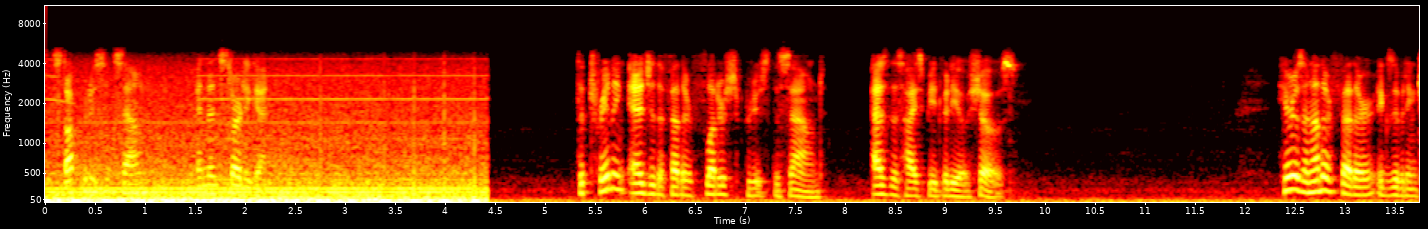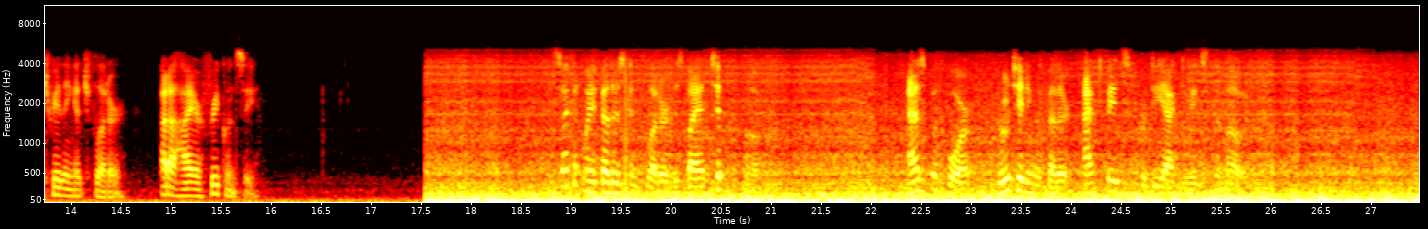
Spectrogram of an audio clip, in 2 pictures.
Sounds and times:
Speech: 0.0 - 2.3, 5.3 - 9.8, 12.4 - 15.9, 18.8 - 21.0, 22.4 - 25.8.

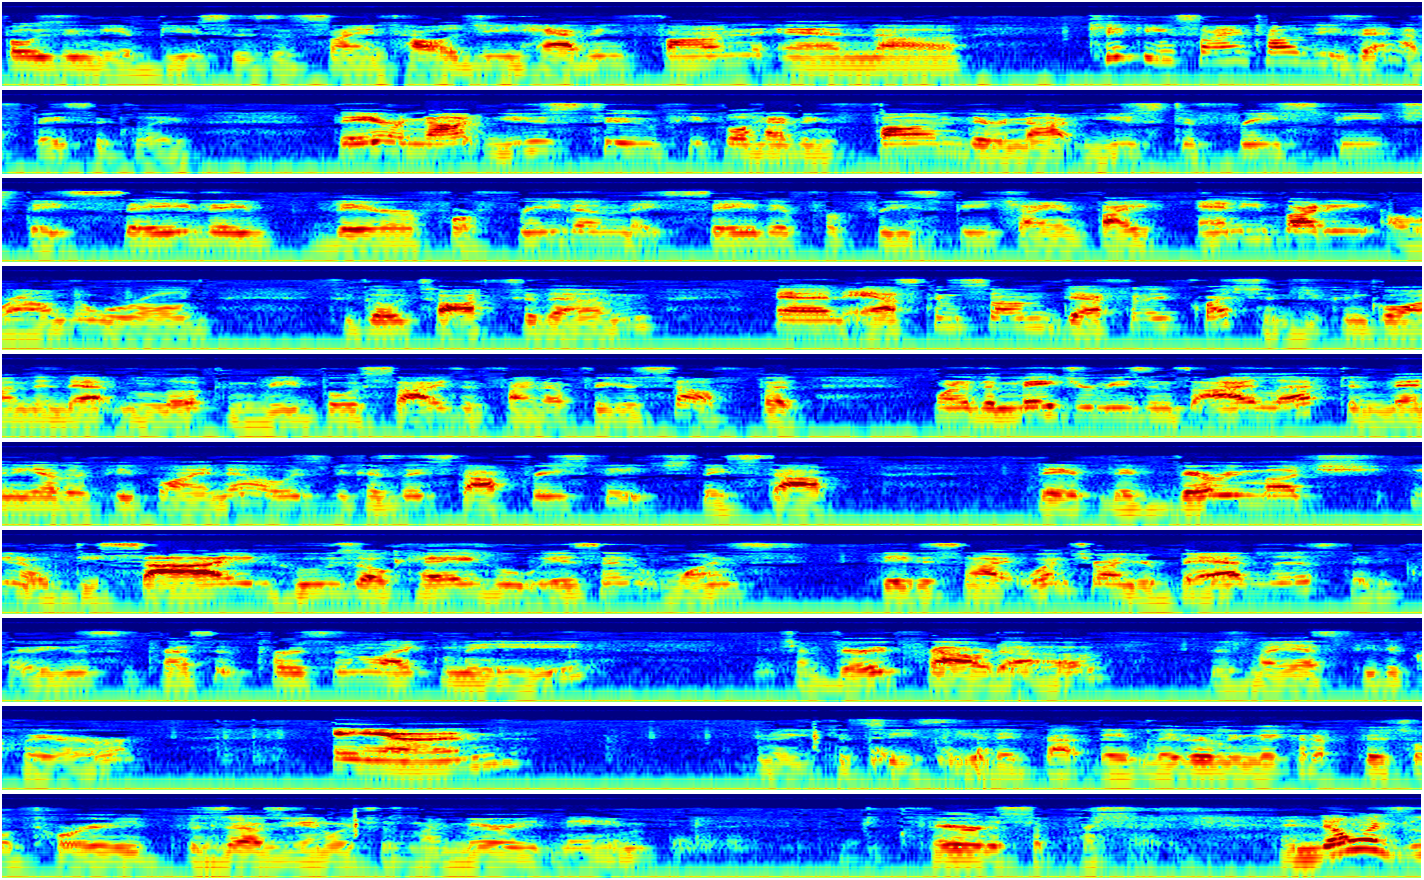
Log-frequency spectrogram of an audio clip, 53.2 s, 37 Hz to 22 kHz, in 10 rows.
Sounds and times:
Female speech, woman speaking: 0.0 - 29.8, 30.5 - 39.5, 40.1 - 43.2, 43.8 - 44.6, 45.4 - 53.2.

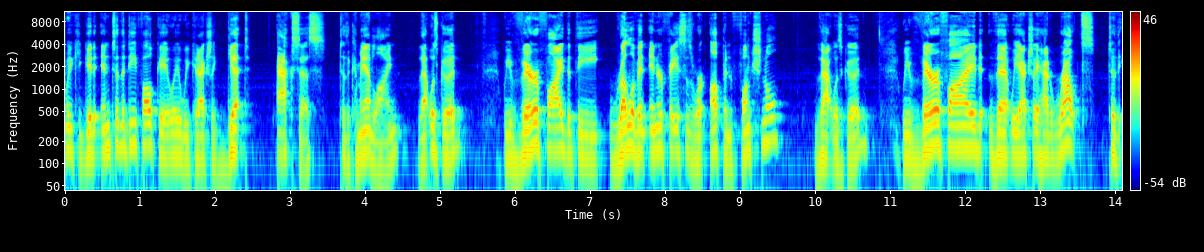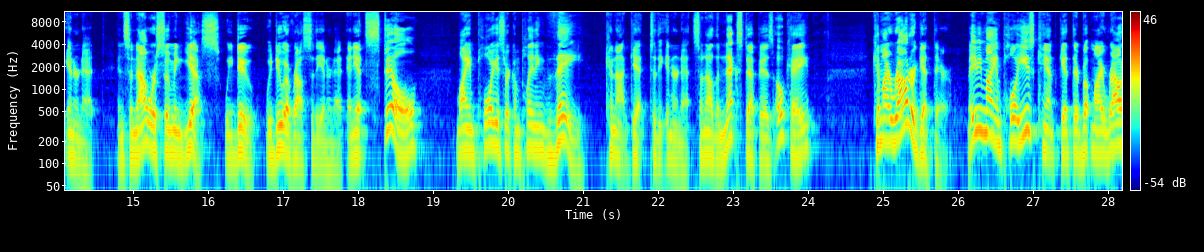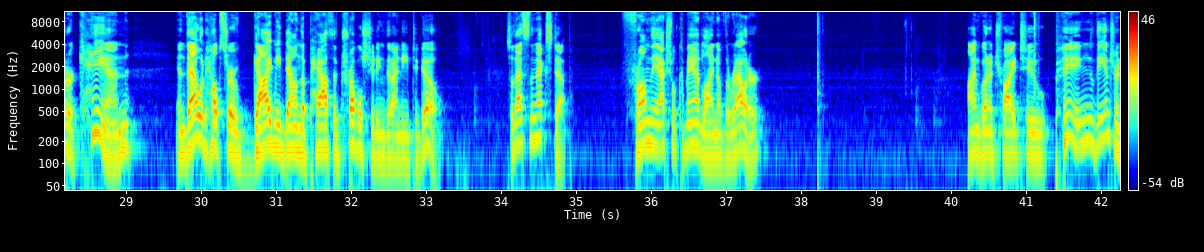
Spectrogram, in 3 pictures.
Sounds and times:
Speech: 0.0 - 24.1, 24.9 - 33.3, 34.1 - 35.0, 35.7 - 37.6, 40.2 - 42.2.

